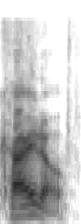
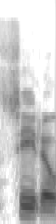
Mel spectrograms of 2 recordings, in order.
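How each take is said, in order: First: The word begins with a hard k sound. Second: The word begins with a soft s sound.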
